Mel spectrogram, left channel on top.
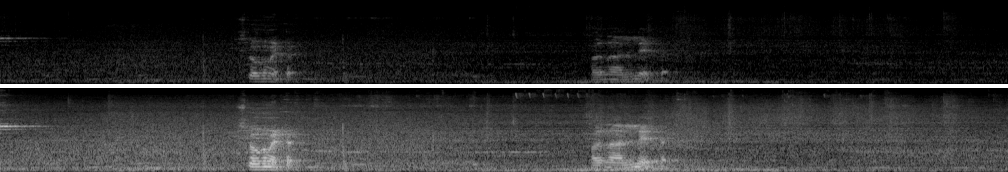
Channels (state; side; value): quieter; left; 20.4 dB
